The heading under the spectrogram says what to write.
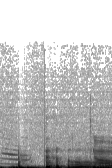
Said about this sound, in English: We'll see if that picked it up at all. The saddest little meow. I don't know if you could hear that, but...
